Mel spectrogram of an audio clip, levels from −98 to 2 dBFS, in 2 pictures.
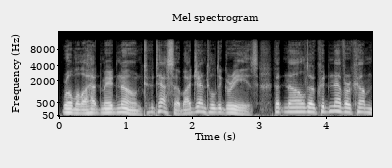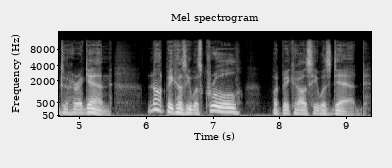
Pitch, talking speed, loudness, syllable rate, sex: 120 Hz, 175 wpm, -19 LUFS, 4.8 syllables/s, male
